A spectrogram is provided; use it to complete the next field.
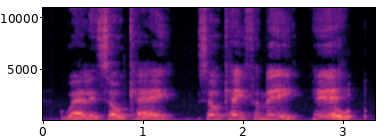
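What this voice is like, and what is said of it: Put-on Welsh accent, sounds West Country. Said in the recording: “what's that accent you're doing? ... turned into someone from Devon ... I am doing a Welsh accent”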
